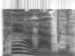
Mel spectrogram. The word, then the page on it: préalable: francais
